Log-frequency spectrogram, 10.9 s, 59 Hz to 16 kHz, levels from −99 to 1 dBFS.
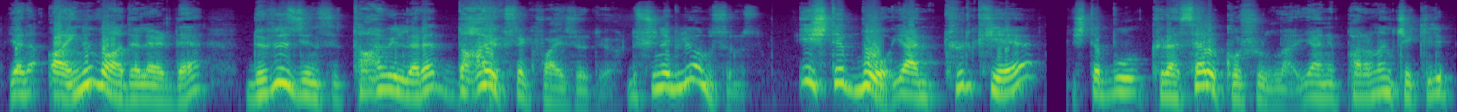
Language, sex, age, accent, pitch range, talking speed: Turkish, male, 60-79, native, 120-170 Hz, 125 wpm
